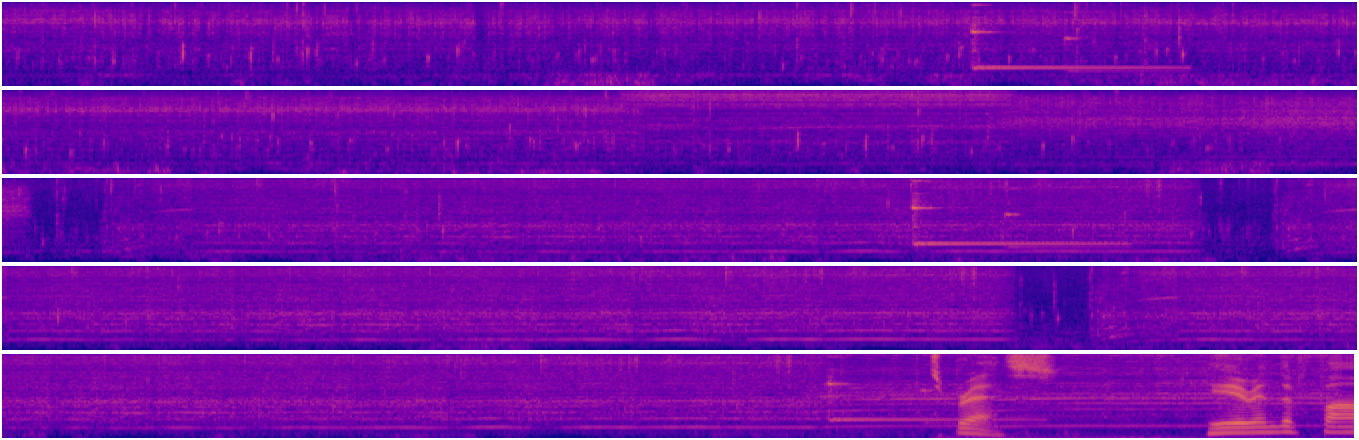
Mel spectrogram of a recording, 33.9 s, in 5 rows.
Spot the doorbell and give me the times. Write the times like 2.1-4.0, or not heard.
4.8-6.0, 18.1-19.2, 31.2-32.4.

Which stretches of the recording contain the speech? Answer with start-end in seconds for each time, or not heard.
31.8-32.4, 33.1-33.8.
